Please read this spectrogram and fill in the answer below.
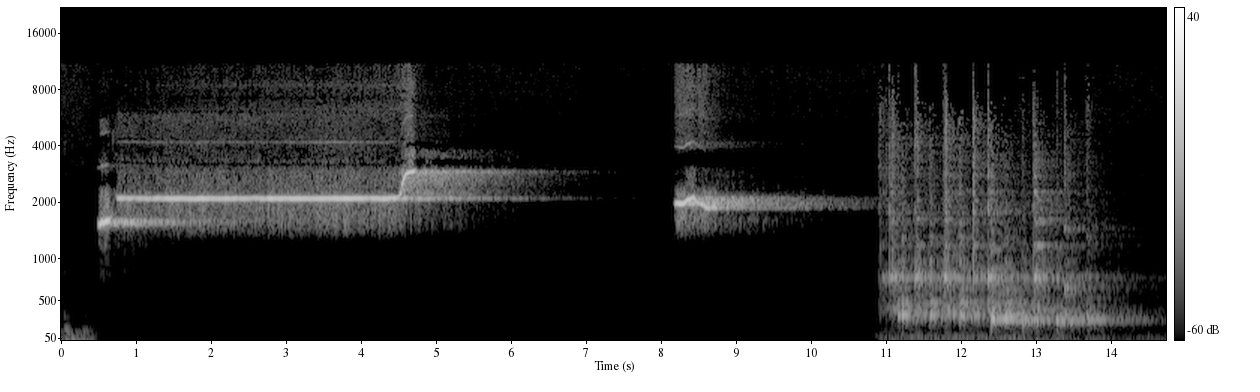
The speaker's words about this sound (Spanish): Y nos vamos al West Side. Y hay chasquidos y hay silbido. Y está esos timbales y ese sonido metálico que refleja de nuevo cómo suena la ciudad.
